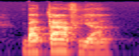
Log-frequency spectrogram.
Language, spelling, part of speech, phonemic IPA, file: Dutch, Batavia, proper noun, /bɑˈtaː.vi.aː/, Nl-Batavia.ogg
- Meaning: former name of Jakarta, used during the Dutch East Indies period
